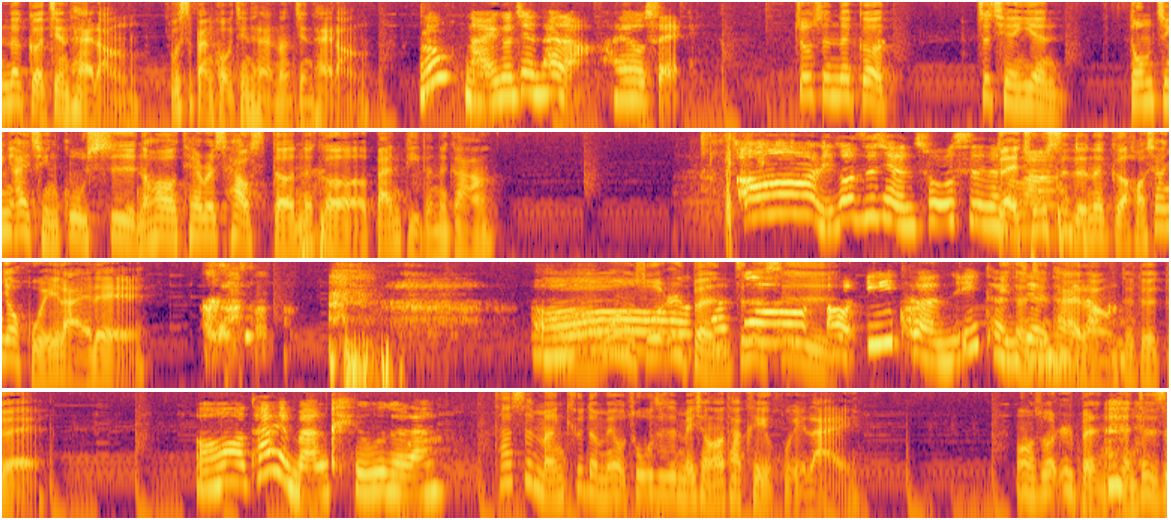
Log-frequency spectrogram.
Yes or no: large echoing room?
no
